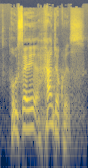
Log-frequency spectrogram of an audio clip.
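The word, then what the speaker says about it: José Henríquez: Jose Hendriquez, I mean, that's how you pronounce his name.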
